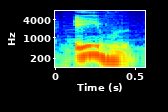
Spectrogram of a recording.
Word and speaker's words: AIM: コミュニケーションのフレームワークエイムをご存知でしょうか大変お恥ずかしい話なのですが最初私読み方も分からず AIM とか IM とか読んでいたんですけれどもちゃんと読むと AIM というふうに発音をするそうです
